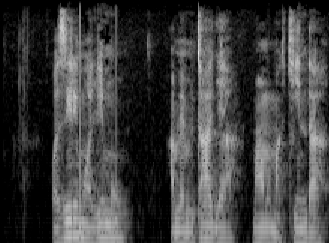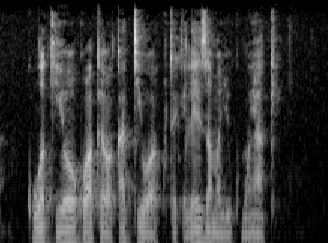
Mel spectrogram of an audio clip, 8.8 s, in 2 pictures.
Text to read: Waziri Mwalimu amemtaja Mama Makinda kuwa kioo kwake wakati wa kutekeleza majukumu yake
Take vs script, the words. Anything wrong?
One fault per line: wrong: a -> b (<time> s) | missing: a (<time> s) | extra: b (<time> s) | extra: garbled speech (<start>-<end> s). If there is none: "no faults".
no faults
